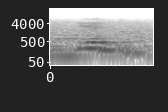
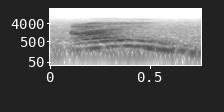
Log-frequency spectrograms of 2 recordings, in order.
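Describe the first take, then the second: First: The vowel is a short i sound. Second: The vowel is an ai diphthong. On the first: The speaker calls it right. "Ini kan dibacanya seperti biasa" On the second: The speaker calls it wrong. "Tidak ain"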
